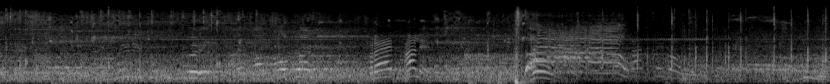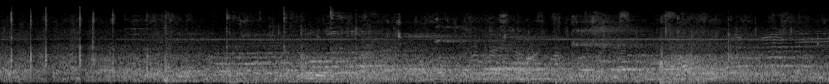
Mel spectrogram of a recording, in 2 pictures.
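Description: Sabre fencers' shoes squeaking on the piste, a sharp knock about five seconds in, then a quick run of clicks as the blades meet, over a background of hall chatter.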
